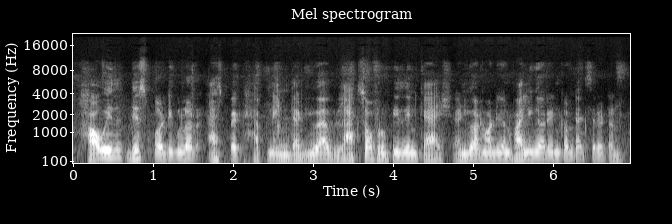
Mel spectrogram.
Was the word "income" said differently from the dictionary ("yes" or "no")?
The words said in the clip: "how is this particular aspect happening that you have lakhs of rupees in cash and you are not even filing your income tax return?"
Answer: no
